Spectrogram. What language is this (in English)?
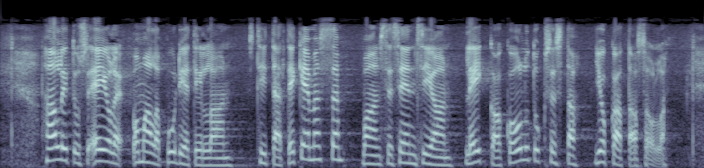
Finnish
